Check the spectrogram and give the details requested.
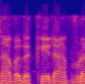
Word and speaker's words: Avada Kedavra: You're saying it wrong. It's Avada Kedavra, not you you voo ducky doo lavra.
